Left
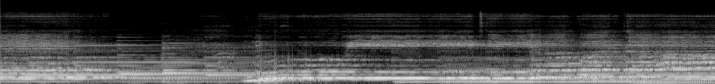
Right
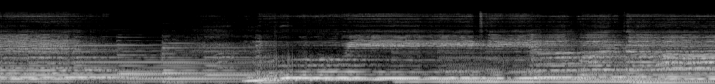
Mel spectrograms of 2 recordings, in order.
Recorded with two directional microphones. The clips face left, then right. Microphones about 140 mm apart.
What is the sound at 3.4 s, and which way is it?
Music, 30° left (ahead or behind).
